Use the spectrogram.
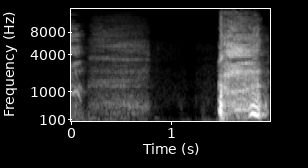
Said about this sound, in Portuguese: Eu tenho mesmo que editar esta tosse, não tenho? Desculpem lá.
